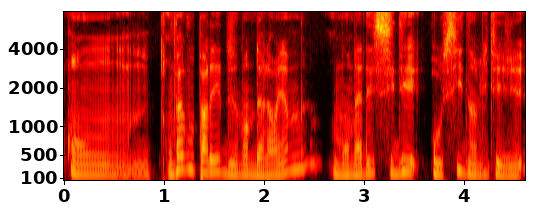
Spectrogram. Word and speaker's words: Mandalorian: C'est comme ça ça se prononce c'est, The, Mandalorian. Ouais, Mandalorian.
